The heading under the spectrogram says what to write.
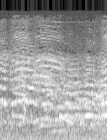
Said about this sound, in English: They're cheering for her.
